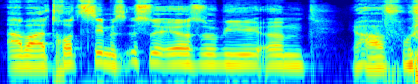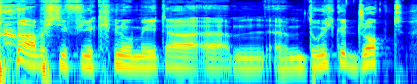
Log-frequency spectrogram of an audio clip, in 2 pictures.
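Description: A man co-hosting a podcast, casually discussing and speculating at length with pauses and self-corrections. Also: medium pitch, fairly even intonation, a little mellow. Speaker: podcast co-host. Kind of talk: casual audio drama discussion.

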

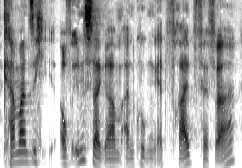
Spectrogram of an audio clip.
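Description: A man at an ordinary mid pitch, co-hosting a relaxed football podcast. His talk is loose and chatty, stumbling through restarts and fillers as he trades banter with his partner. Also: normal speed, slightly rough. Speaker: podcast co-host. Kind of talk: casual football podcast chat.

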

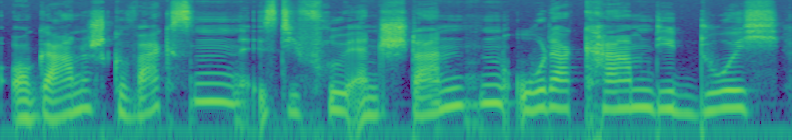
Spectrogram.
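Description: A woman's voice: mid-range voice, animated, normal speed, vocal fry, no echo. A woman co-hosting a podcast, asking questions in a casual conversational style. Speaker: podcast co-host.

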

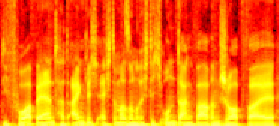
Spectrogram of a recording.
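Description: A German man co-hosting a podcast in casual conversation. He talks in a relaxed, agreeable way and drops joking asides. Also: mid-range voice, fairly quick. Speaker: podcast co-host.

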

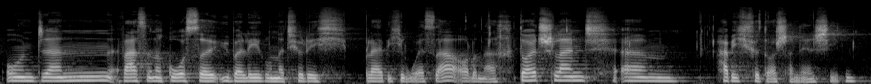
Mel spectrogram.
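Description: A woman's voice: sits low, fairly even intonation, measured pace, long reverb tail. Woman. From China. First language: Chinese. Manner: simple, slightly non-native phrasing.

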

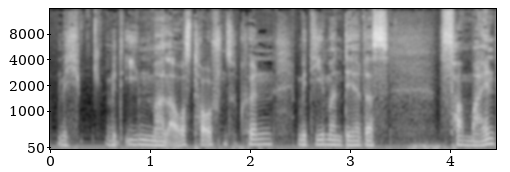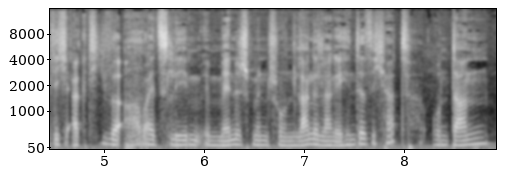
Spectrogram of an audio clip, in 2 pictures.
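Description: A man in his forties speaks with a mellow, mid-pitched voice in a close, dry recording. He hosts a podcast interview conversationally, with halting phrasing that circles toward its questions. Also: fairly even intonation, husky, no echo. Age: 40s.

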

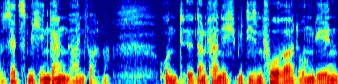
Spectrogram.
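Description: Deep, husky older man, thoughtful. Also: a little mellow. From northern Germany. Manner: thoughtful, halting, tag questions. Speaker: writer, interview guest. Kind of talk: reflective literary interview.

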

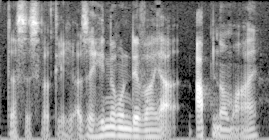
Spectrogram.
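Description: Guy cohosting a football podcast, creaky voice, super dry sound, chatty and emphatic, keeps rewording stuff. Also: on the low side, flat delivery, a little fast, a little mellow, no echo. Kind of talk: casual football podcast discussion.

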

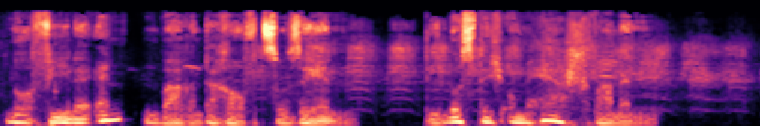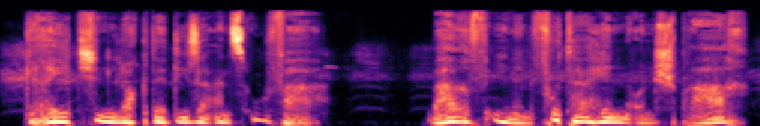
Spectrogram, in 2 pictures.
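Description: A man's voice: low voice, animated, a little slow, vocal fry, darkish tone, slight background noise. A man narrating a scripted fairy tale as an audiobook storyteller, close to the microphone. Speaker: narrator, podcast host.

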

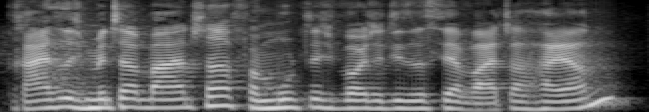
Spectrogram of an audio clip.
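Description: A man's voice: on the high side, brisk, fairly bright tone, faint music behind. A man hosting a podcast in casual interview chat, colloquial and direct, mixing in English business slang. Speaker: podcast host.

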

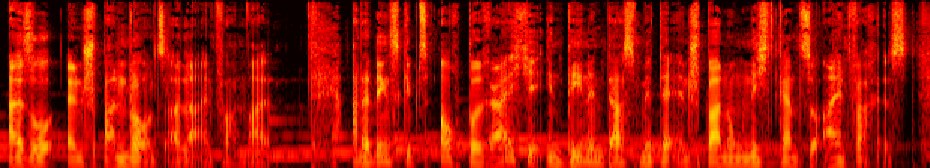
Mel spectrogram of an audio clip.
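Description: Low-voiced male host over faint music. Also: animated, fairly quick. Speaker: podcast host. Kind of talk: scripted narration and interviewing.

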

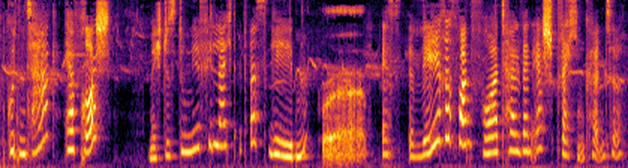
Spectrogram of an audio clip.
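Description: A woman's voice: sits high, sing-song, takes it slowly, sharp tone, slight background noise, heavily acted. A woman playing a dreamy, romance-struck young princess in a fairy-tale radio play, gushing and politely insistent.

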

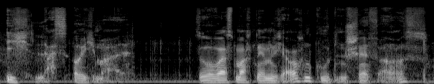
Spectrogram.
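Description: An actor playing a weary, good-natured older office boss in a comic audio drama, mild and jovial. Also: male voice, sits low, animated, a little slow, noisy background.

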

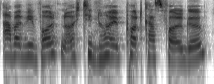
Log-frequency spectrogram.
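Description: Woman with a cold, kinda hoarse, slightly high voice, chatty co-host. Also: a little fast. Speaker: podcast co-host. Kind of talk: casual podcast chat.

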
